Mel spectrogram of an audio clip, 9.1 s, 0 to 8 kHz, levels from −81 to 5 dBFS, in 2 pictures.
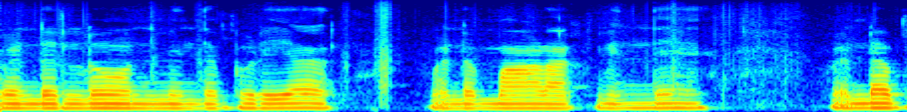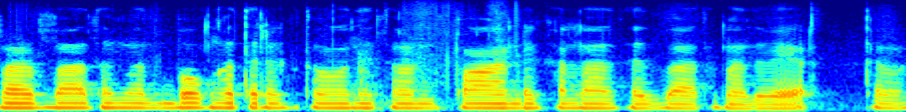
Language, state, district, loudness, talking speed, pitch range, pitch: Gondi, Chhattisgarh, Sukma, -18 LUFS, 125 wpm, 115-120 Hz, 120 Hz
